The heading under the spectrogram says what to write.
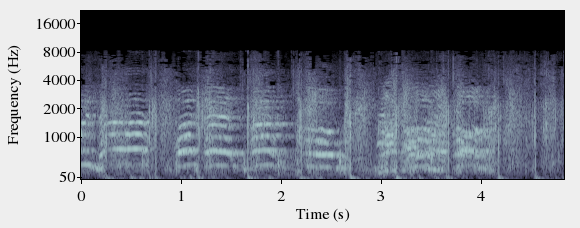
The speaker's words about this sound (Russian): Спектакль только окончился, но, наверное, получилось. Такие продолжительные аплодисменты зала.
